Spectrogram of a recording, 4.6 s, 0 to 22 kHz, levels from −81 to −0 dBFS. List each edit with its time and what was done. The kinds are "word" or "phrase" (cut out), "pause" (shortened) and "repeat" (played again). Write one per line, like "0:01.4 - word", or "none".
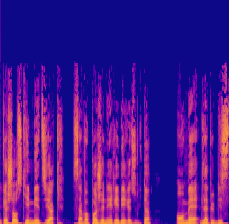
none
